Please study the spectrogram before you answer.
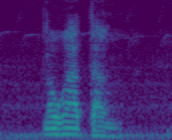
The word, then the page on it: nohatog: Aneityum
